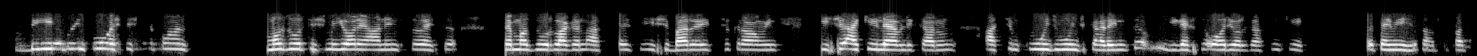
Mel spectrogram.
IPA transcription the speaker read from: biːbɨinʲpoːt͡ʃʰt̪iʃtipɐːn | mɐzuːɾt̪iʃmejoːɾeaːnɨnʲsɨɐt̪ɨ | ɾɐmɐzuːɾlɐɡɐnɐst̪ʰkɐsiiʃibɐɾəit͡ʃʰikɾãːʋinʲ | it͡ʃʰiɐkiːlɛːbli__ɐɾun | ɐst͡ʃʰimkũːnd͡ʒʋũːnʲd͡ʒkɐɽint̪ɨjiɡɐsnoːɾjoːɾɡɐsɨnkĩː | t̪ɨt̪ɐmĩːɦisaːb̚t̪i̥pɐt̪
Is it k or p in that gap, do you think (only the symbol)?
k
